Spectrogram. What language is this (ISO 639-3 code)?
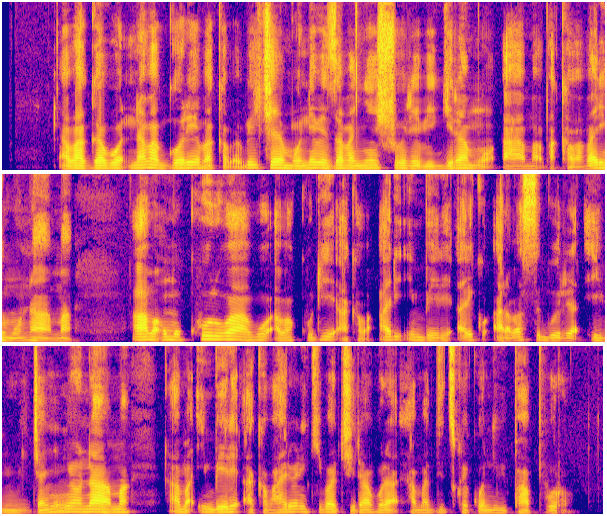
run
